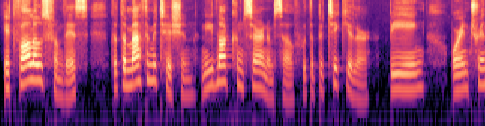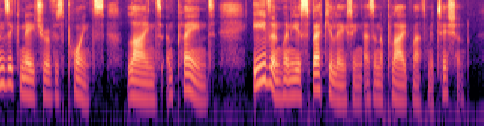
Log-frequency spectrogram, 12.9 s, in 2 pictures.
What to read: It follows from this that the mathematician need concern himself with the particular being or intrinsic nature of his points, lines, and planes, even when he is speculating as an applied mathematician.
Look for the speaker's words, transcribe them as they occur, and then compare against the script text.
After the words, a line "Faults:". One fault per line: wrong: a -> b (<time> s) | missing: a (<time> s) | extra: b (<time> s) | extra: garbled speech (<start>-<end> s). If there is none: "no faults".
It follows from this that the mathematician need not concern himself with the particular being or intrinsic nature of his points, lines, and planes, even when he is speculating as an applied mathematician.
Faults:
extra: not (2.9 s)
